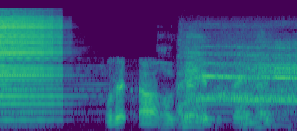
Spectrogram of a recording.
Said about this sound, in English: the alarm went off before we heard your plea, your argument.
